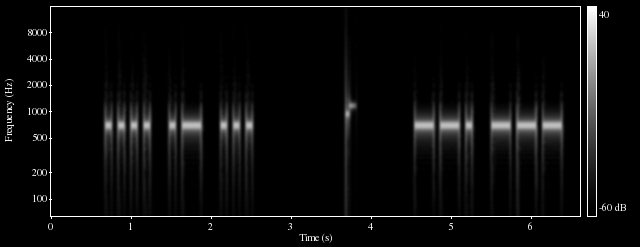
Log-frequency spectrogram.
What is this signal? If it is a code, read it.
Morse code, heard as a keyed tone, about 15 wpm, 700 Hz. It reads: HAS GO
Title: Sentences from Top 100 Words - New Word Drill - 15wpm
